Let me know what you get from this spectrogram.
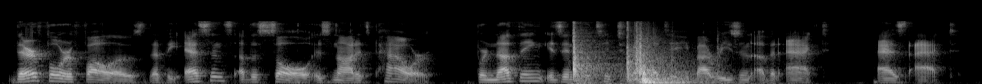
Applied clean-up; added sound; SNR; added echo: none; Slam; -5 dB; none.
